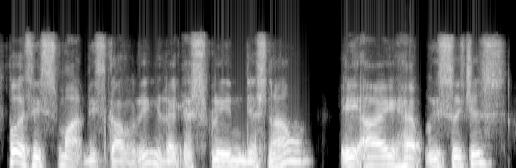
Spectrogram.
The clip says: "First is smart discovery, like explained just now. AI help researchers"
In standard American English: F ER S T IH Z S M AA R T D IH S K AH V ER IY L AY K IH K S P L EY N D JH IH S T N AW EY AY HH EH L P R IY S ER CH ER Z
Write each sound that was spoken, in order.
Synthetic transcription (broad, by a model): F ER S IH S S M AA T D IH S K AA V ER IY L AY K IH K S P L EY N JH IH S N AW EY AY HH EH P R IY S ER CH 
